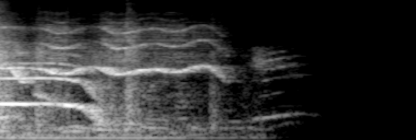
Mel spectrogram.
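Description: A live punk rock band's last sustained notes, amplified guitar among them, ringing out and fading; the sound stops about a second and a half in.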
